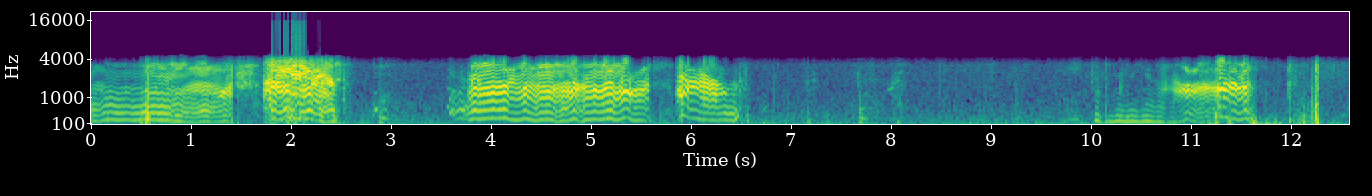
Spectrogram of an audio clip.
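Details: A female blue-nose Pit Bull puppy whines and yowls in wavering, drawn-out bursts, seemingly asking for something she wants; she still makes this random noise at about two years old.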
